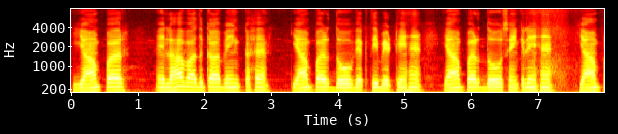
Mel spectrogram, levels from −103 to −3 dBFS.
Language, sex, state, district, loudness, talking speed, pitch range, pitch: Hindi, male, Punjab, Fazilka, -14 LUFS, 135 wpm, 130-140 Hz, 135 Hz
